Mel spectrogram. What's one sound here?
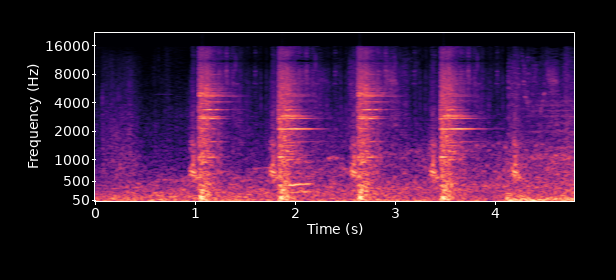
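A wrench clangs repeatedly against a metal machine.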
